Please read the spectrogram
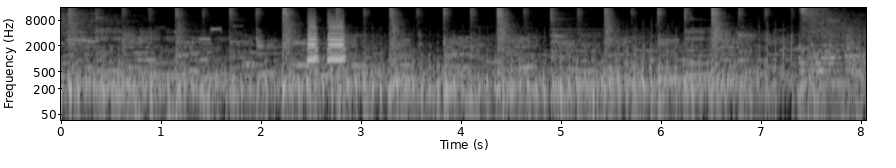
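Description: Cartoon helicopter's rotor chopping steadily over background music.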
